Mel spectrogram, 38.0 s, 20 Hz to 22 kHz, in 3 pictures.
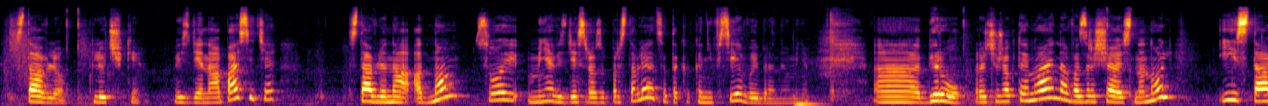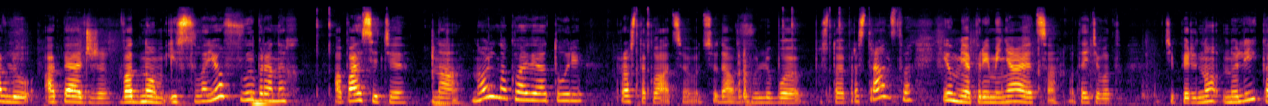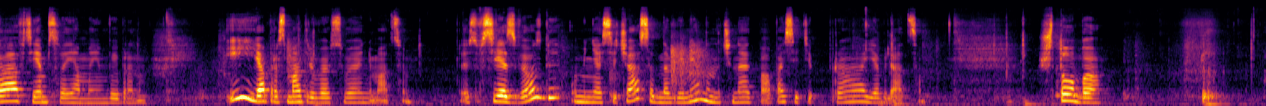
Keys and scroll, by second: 17.0 0, 28.4 space, 34.1 space.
